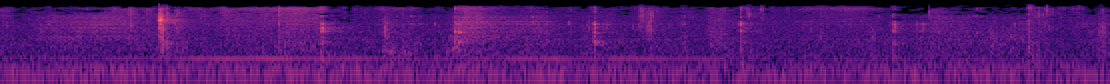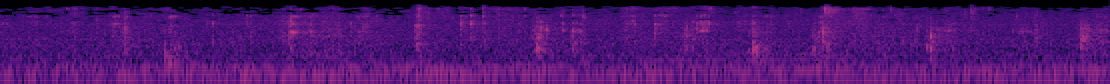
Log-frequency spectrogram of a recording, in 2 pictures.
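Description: Close-miked chewing of a mouthful of pepperoni pizza, with scattered wet mouth clicks and smacks, roughly one a second. A faint steady hum runs underneath.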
